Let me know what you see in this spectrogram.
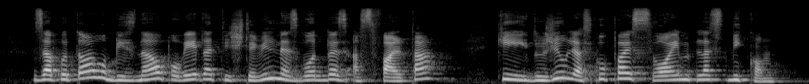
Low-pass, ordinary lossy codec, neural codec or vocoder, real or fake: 14.4 kHz; none; codec, 44.1 kHz, 3.4 kbps, Pupu-Codec; fake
